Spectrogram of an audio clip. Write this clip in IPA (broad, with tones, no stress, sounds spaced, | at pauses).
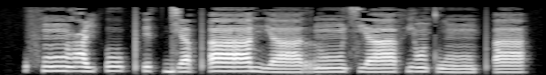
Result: f õː˦ ʕ i˧ ʔ o˦ pʼ ɪ˦ t dʲ a˧ pʼ aː˦ nʲ aː˨ r õː˧ sʲ aː˧ f j ɔ̃˦ t w õː˨ pʼ a˧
